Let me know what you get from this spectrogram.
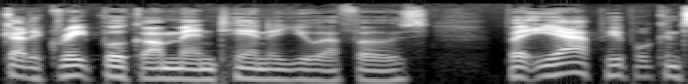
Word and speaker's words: Montana: Montana. That's how they say it out there.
